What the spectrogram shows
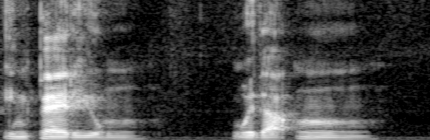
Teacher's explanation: the M at the end of words in classical Latin, ancient Roman authors tell us that it was basically almost as if it wasn't there, it was fully nasalized.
